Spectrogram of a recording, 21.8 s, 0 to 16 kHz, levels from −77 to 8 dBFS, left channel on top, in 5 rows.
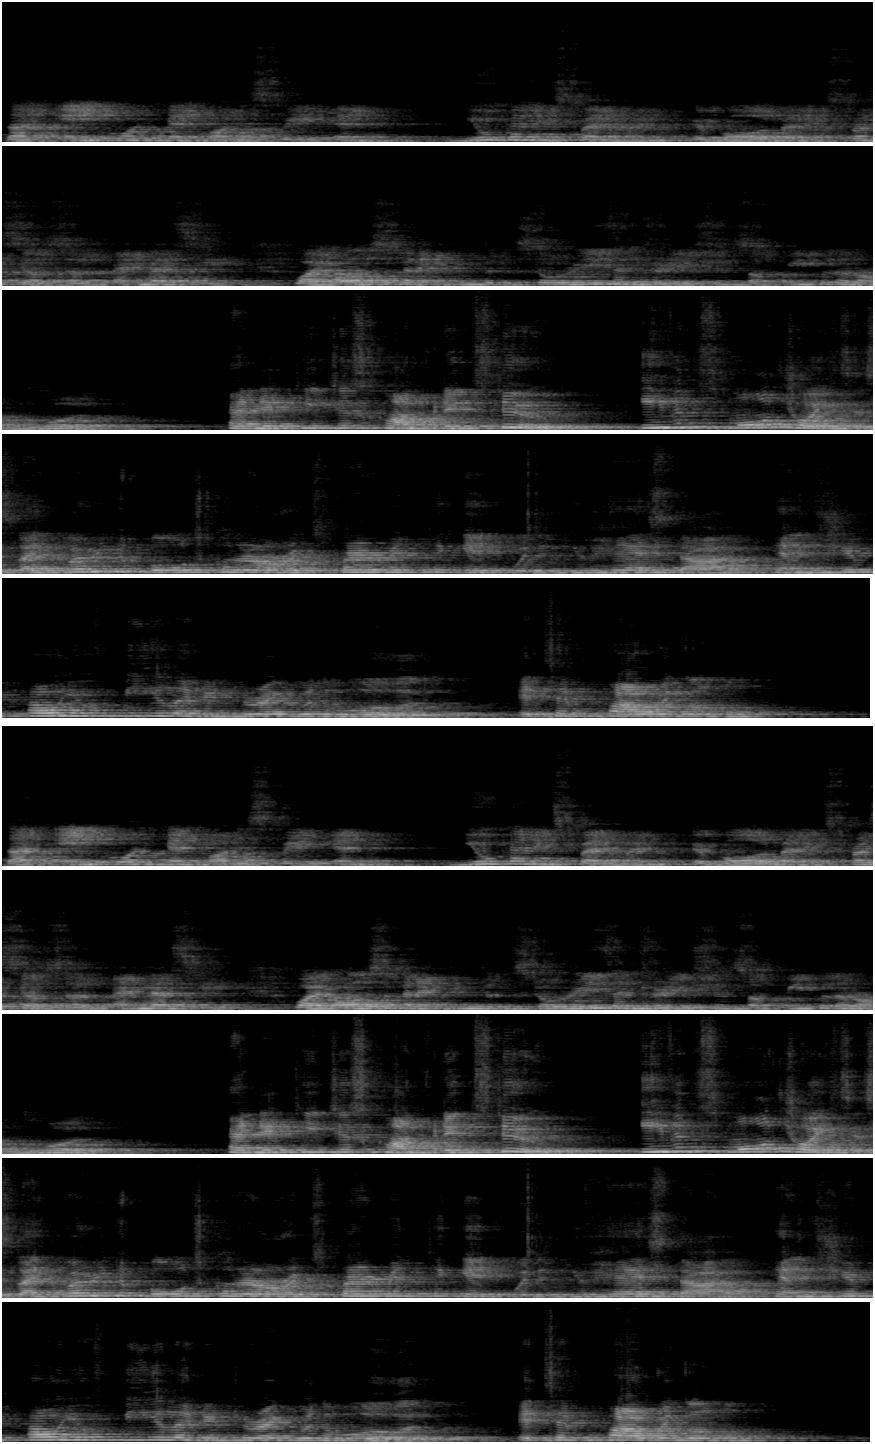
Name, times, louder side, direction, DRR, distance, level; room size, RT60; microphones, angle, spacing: voice 1, 0.0-1.9 2.2-9.2, right 2 dB, 60° right, -2 dB, 2.2 m, -31 dB
voice 2, 9.8-11.5 11.9-19.6 20.0-21.1, equal, 20° right, -1 dB, 2.9 m, -27 dB
15.5 x 7.8 x 8.7 m, 1.2 s
head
